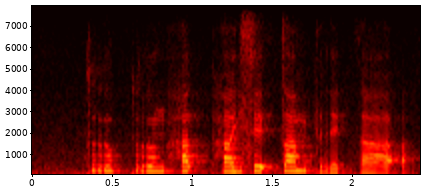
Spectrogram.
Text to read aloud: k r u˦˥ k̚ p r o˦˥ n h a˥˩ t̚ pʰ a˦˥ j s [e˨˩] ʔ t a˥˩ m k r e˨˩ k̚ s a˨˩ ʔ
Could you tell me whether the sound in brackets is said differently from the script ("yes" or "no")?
yes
